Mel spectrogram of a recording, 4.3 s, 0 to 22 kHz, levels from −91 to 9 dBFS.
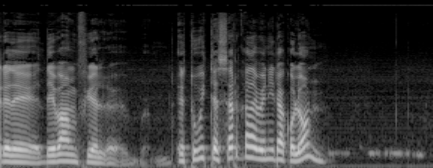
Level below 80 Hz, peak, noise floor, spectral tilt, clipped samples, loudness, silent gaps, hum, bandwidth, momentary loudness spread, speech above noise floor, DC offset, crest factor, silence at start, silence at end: -50 dBFS; -2 dBFS; -46 dBFS; -6 dB/octave; under 0.1%; -18 LUFS; none; none; 15 kHz; 14 LU; 28 dB; under 0.1%; 16 dB; 0 s; 0.15 s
